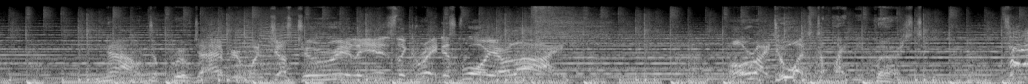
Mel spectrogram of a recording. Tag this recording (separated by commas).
Music, Speech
